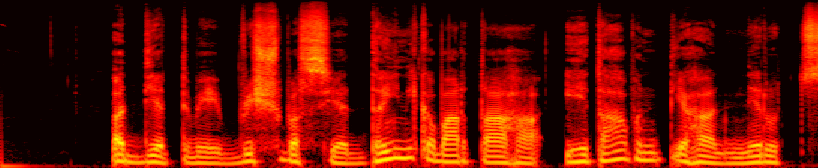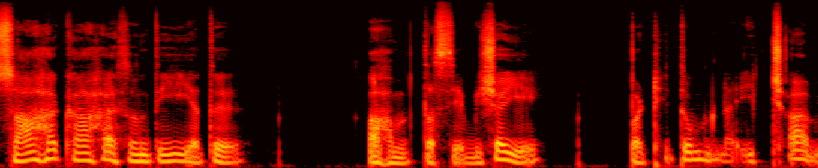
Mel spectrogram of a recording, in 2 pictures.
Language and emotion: Sanskrit, sad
